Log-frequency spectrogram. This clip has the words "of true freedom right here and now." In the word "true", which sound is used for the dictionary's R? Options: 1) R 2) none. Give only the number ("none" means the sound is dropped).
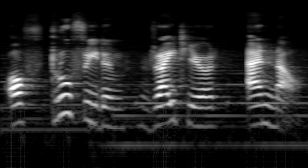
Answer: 1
